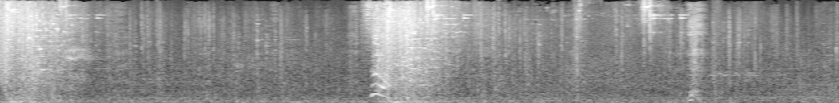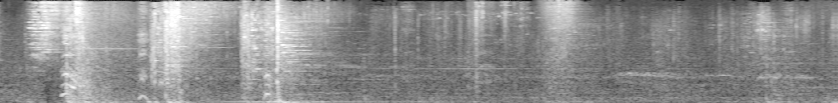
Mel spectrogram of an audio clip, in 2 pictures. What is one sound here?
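Heavy footsteps thud on wooden planks and stone.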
